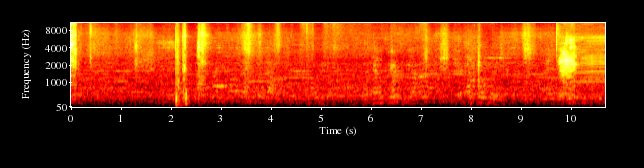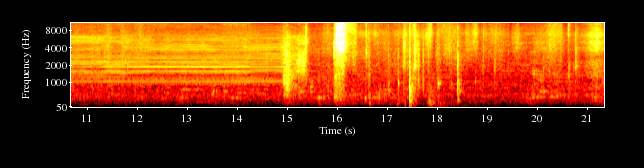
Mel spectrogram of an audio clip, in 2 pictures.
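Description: An electric hair clipper buzzes in bursts during a barbershop mullet fade and pointed beard cut, with a steady whine midway, scattered clicks and handling noises, and someone talking throughout.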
